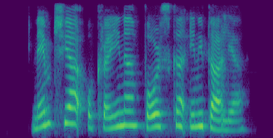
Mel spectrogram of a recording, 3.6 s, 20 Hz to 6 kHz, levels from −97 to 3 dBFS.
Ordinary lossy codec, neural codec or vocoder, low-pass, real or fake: none; codec, 16 kHz, 2 kbps, X-Codec, HuBERT features, trained on LibriSpeech; 5.4 kHz; fake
